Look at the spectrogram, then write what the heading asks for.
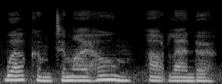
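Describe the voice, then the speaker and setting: A woman playing a wise, weary Jedi master in a video game, measured, solemn and cryptic. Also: lowish voice, steady tone, warm tone, a little hiss or hum, lightly acted. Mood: solemn, calm.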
